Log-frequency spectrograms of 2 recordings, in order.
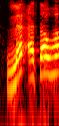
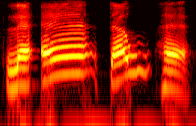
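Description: First: The vowel after the glottal stop is short. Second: The vowel after the glottal stop is long. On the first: The speaker calls it wrong. "لأتوها خطأ" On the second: The speaker calls it right. "لآتوها هكذا تنطق"

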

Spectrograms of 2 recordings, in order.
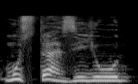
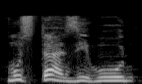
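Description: First: The hamza is replaced by a ya sound. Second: The hamza is softened between hamza and waw. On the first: "بإبدال الهمزة بياء" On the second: "بالتسهيل"

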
